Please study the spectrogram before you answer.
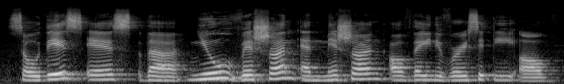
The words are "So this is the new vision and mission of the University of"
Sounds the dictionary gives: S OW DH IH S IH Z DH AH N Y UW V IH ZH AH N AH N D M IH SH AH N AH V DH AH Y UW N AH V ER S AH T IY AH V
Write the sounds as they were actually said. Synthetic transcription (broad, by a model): S OW DH IH S IH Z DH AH N Y UW V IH SH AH N AH N D M IH SH AH N AH V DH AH Y UW N AH V ER S AH T IY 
